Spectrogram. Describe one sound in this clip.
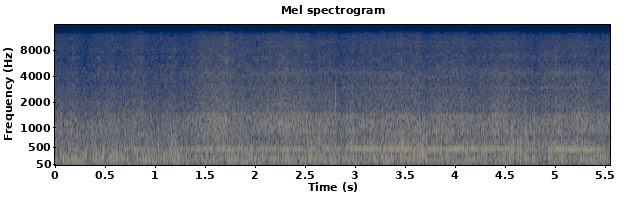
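An electric motor whines steadily.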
